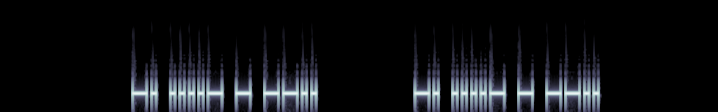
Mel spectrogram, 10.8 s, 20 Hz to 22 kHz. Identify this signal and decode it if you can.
Morse code, heard as a keyed tone, about 17 wpm, 700 Hz. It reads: N4TZ N4TZ
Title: USA Call Signs - 4 Characters - Repeated 2x - 17wpm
